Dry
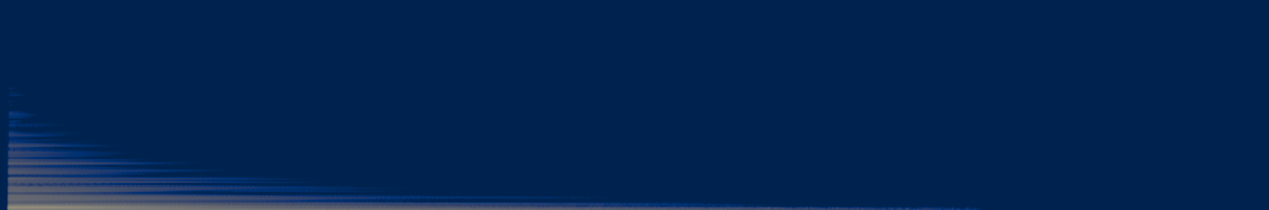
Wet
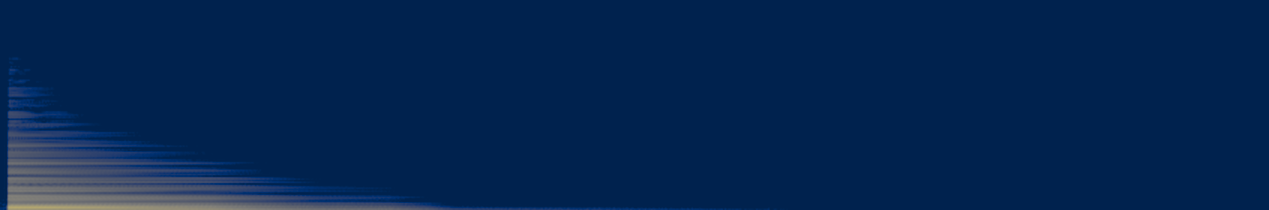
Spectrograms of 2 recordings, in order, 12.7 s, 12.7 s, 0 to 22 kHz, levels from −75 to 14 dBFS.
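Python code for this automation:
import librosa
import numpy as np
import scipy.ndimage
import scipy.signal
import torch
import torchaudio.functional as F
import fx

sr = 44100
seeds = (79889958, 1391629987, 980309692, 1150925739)

y = fx.gain(x, sr, db=fx.line((2.12, 11.0), (3.15, 0.0), (3.89, 0.0), (4.3, -9.0), (4.53, -19.0)))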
